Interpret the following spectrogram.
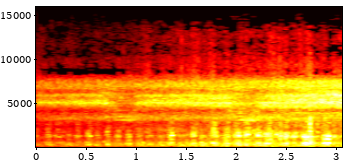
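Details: One of the pet dogs Lexy, Peyton, Ryder and Mollie pants rapidly, with soft airy breaths repeated roughly three times a second over a constant hissing background.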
